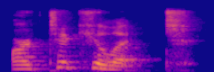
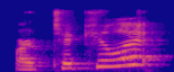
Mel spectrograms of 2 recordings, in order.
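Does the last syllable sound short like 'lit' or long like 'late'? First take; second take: short 'lit'; long 'late'. First: The final syllable is short and ends on t. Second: The final syllable is long, like 'late'. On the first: The word is used as a noun. "if it's a noun, you would say it as articulate. You have to end in the t sound" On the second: The word is used as a verb. "But if it's a verb, you would say to articulate"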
